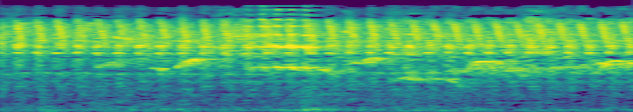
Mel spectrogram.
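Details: Hill prinia singing a fast, dense gacor ngebren speed rapat song used as a masteran recording to train caged birds: a continuous high, buzzy trill of rapid notes held steady for three seconds, with faint lower slurred notes beneath.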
